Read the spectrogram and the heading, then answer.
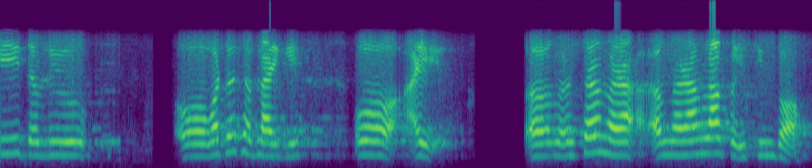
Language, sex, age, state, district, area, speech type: Manipuri, female, 30-45, Manipur, Kakching, rural, conversation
